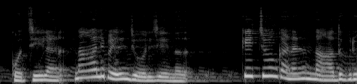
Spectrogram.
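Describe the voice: Someone is doing plain reading aloud.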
